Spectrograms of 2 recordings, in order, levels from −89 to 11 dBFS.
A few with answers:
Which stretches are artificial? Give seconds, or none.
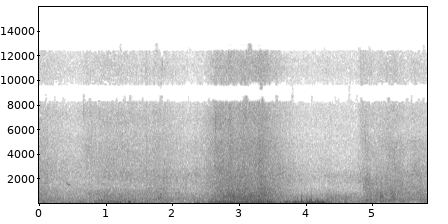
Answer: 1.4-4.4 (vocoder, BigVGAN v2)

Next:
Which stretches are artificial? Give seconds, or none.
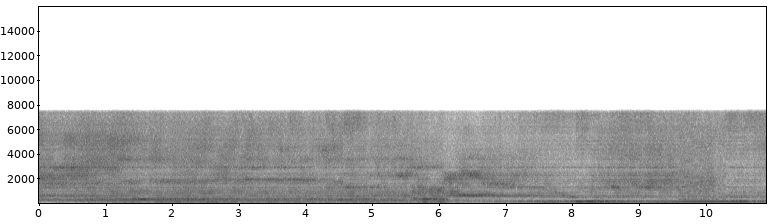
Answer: 0.0-9.6 (codec, ZipCodec); 10.3-10.9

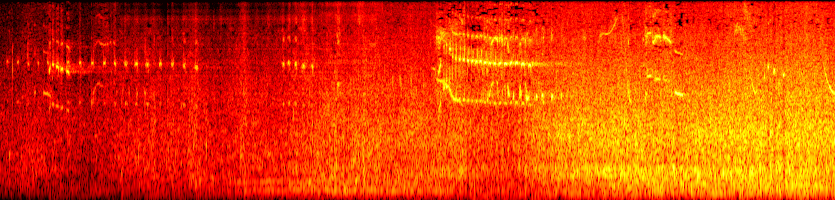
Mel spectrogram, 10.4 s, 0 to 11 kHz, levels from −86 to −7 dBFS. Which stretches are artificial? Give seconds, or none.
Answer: 1.5-4.7 (vocoder, Vocos)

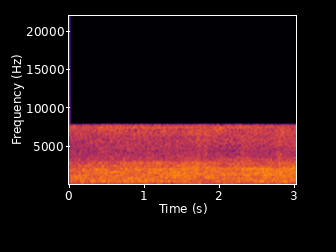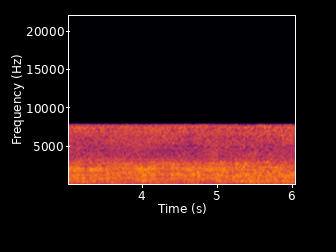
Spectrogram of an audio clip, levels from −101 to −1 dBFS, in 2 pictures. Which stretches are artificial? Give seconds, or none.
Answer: 1.5-5.1 (codec, SNAC)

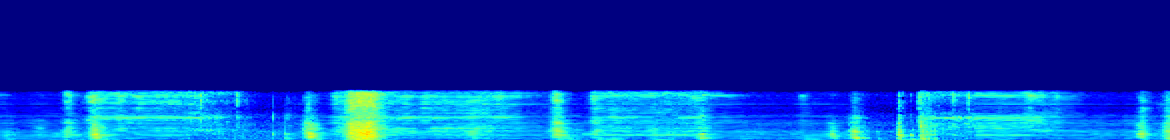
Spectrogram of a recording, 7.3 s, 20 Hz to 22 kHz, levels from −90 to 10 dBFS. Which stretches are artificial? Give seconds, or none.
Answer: 0.0-1.2 (vocoder, HiFi-GAN); 1.8-5.4; 6.1-7.3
